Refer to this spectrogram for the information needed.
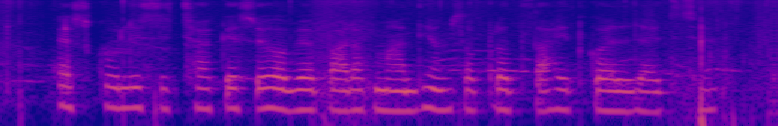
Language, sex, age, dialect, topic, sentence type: Maithili, female, 51-55, Bajjika, banking, statement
